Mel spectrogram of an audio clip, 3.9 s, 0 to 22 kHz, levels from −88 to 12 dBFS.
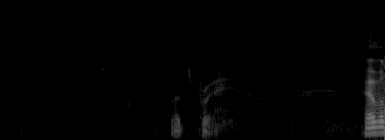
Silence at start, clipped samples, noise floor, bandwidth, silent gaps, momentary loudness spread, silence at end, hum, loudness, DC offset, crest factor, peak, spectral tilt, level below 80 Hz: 1.7 s; under 0.1%; -86 dBFS; 14 kHz; none; 17 LU; 0 s; none; -54 LUFS; under 0.1%; 30 dB; -26 dBFS; -5.5 dB/octave; under -90 dBFS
